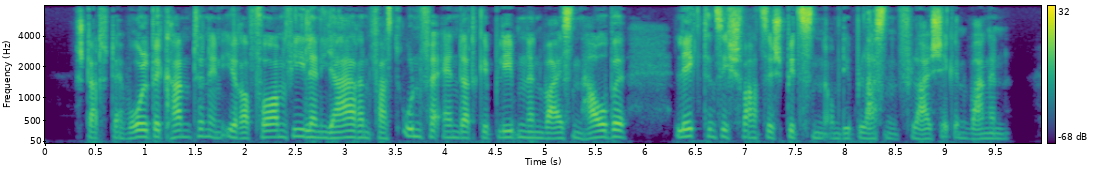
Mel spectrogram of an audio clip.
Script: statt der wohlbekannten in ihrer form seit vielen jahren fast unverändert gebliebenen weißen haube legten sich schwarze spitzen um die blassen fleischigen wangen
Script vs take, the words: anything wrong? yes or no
yes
